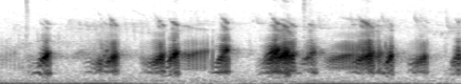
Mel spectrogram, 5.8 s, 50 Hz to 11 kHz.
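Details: Frogs at a quiet wild forest pond, recorded using iPhone 14 Pro plus Shure MV88+: softer, spaced raspy croaks roughly two per second, separated by short gaps, with a faint low hum beneath.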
